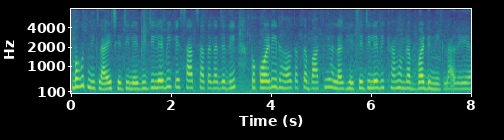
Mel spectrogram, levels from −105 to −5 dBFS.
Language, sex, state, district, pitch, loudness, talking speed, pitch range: Maithili, female, Bihar, Madhepura, 235 Hz, -21 LUFS, 200 wpm, 220-245 Hz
